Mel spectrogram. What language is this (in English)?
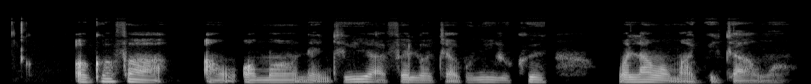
Yoruba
